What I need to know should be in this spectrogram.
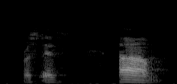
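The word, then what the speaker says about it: prostatis: How would you say that? Prostatus.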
